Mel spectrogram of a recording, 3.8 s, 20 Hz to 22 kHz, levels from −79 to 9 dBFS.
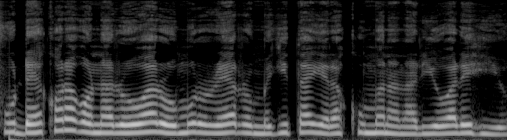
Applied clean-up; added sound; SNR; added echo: none; none; none; none.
